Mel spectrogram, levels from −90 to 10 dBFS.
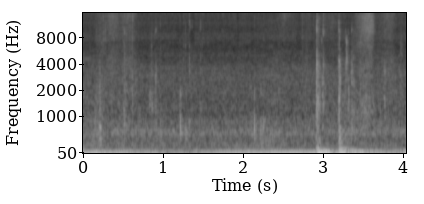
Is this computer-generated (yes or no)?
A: no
